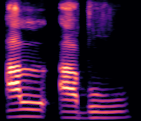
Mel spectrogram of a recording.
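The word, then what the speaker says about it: الأب: এখন আবুন শব্দের শুরুতে যদি আলিফ লাম যুক্ত হয় তাহলে আলিফ লামটি উচ্চারণ হবে। যেমন আল আবু, আলিফ লাম যুক্ত হয়েছে এবং লামটা উচ্চারণ হইতেছে আল আবু।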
